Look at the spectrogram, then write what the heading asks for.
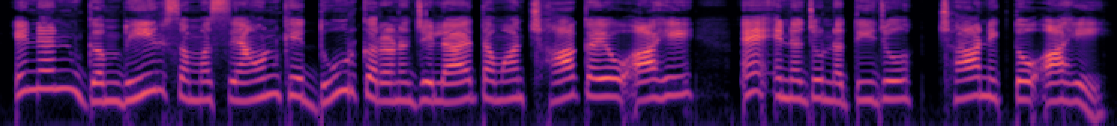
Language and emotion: Sindhi, neutral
